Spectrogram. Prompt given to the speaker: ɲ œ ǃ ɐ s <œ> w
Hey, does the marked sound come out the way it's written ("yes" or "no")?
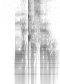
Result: yes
